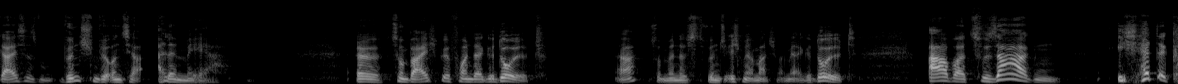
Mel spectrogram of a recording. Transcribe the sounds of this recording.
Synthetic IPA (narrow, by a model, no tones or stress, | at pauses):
ɡ̥aɪstəsvʏnʃn̩viːɐʔʊnsja̰ːʔaləmeːɐ | ʔɛːt͡sʊmbaɪʃpiːlfɔndeːɐɡədʊlt | ja̰ːt͡sumɪndəstv̥ʏnʃəɪçmiːɐma̰nçma̰ːlmḛːɐɡədʊlt | ʔaːbɐt͡suzaːɡŋ̩ | ʔɪçhɛtəkʰ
